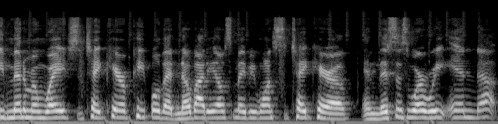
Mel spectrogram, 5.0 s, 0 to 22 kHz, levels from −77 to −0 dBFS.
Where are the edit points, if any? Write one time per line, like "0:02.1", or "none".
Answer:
0:03.6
